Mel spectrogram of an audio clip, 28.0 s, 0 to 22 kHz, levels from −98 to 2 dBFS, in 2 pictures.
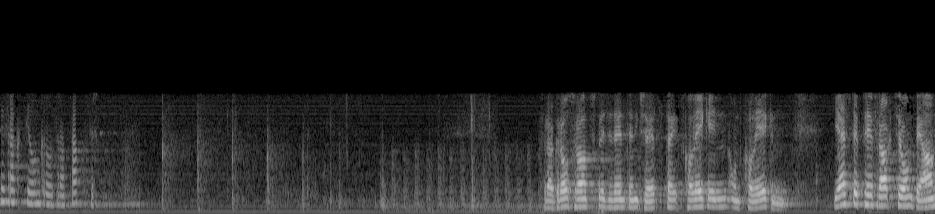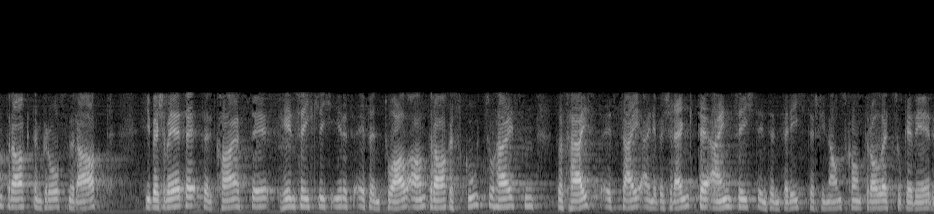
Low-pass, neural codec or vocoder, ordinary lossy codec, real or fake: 3.6 kHz; none; AAC, 24 kbps; real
